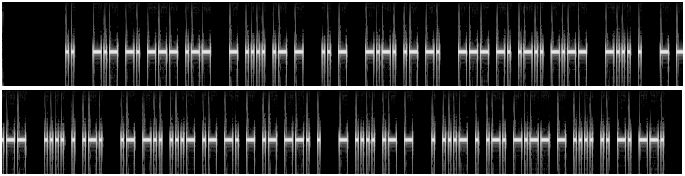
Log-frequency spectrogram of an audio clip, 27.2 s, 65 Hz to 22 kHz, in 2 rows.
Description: Morse code, heard as a keyed tone, about 22 wpm, 700 Hz. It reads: I KNOW THAT IT CAN ONLY BE TO HER ADVANTAGE THAT EVERYTHING
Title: Sentences from Top 1000 Words - Review Part 6 - 22wpm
